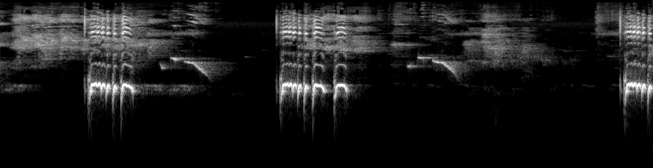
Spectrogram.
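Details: Hentakan song of a local zebra dove, meant to stir up rivals: three staccato bursts of rapid, pulsing coos, separated by a few seconds, with thin rising whistles from other birds in between.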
